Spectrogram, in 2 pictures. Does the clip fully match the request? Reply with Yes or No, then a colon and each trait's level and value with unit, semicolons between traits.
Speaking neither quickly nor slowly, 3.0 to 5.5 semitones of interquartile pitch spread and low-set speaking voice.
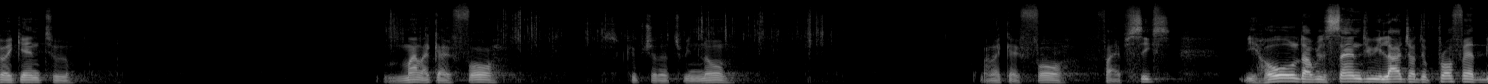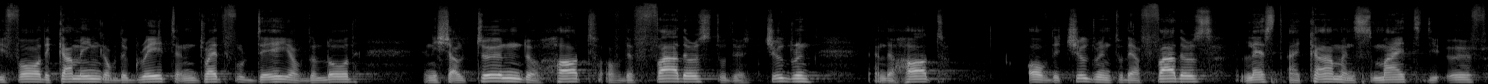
No: slow, 120 wpm; average, 4.6 semitones; low, 110 Hz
